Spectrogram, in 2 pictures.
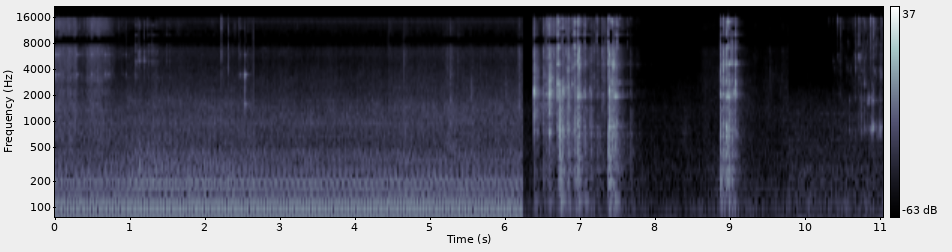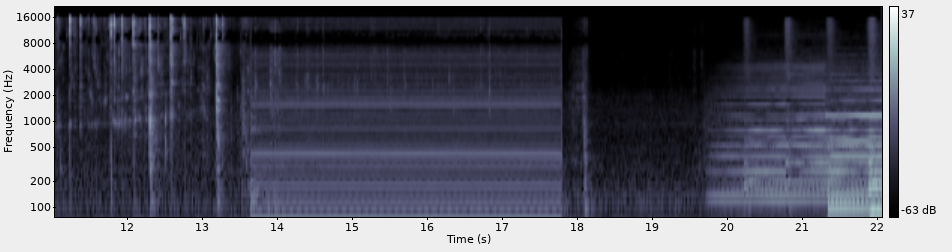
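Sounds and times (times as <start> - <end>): coffee machine pump humming: 13.6 - 17.8.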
